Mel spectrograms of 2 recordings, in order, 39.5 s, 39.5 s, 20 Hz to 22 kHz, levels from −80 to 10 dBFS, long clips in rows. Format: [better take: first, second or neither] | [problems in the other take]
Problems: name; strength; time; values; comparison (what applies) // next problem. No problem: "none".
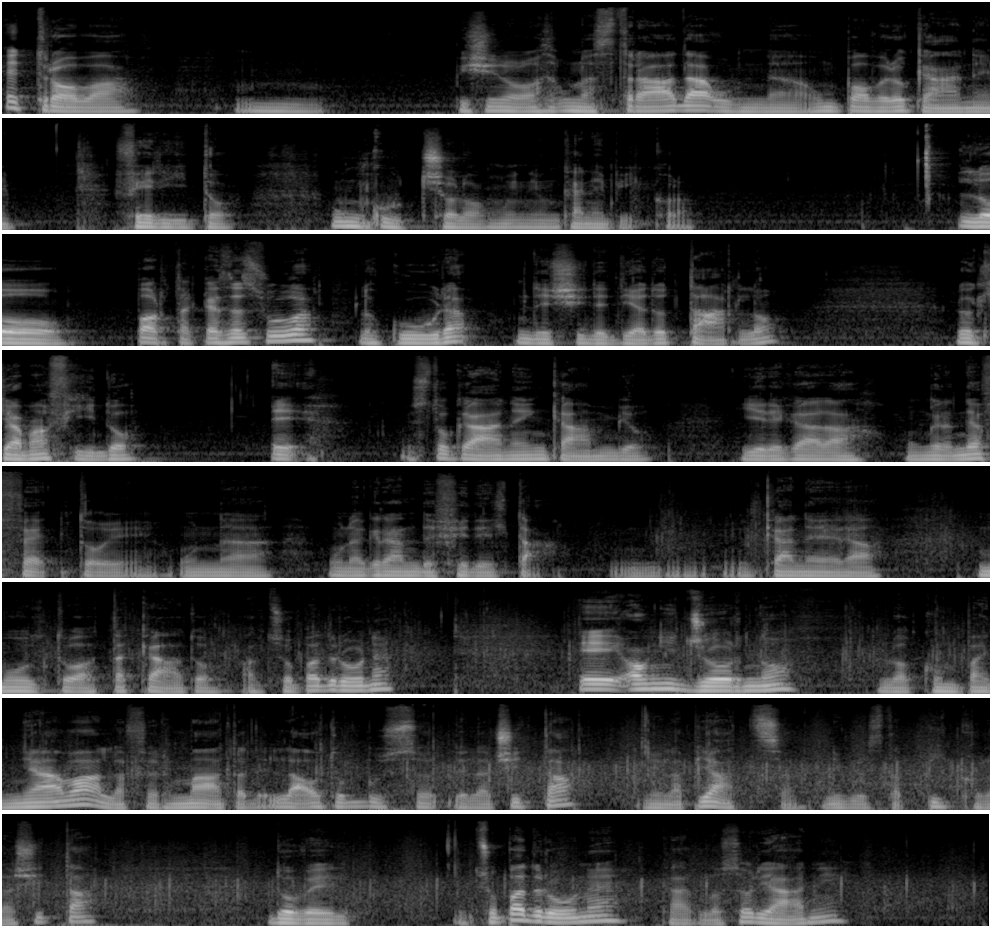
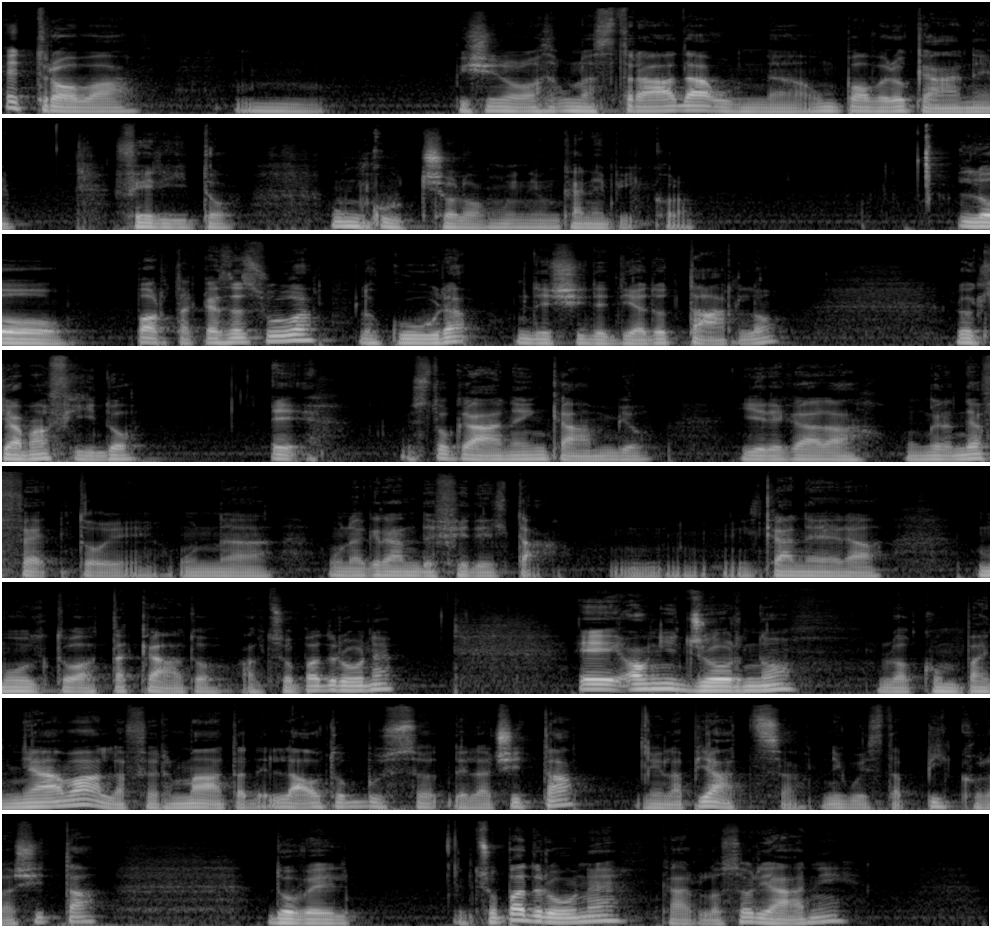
second | crowd noise; faint; throughout; 20 dB below the speech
